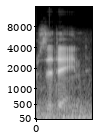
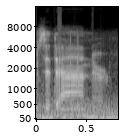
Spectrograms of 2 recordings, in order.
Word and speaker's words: Zidane: meeting our main character zidane as a few different ways i've heard people pronounce this but i've always i've always called him zidane if you call him sedan or something different that's fine now the basic controls don't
